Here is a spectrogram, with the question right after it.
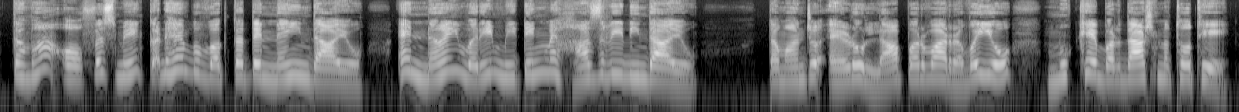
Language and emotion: Sindhi, angry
